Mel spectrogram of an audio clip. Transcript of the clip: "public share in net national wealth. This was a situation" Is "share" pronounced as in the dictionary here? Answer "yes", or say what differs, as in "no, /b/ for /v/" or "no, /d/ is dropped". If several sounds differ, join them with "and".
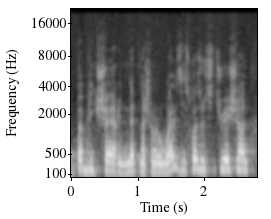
yes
